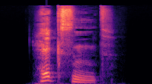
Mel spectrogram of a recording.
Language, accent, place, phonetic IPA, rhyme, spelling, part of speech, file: German, Germany, Berlin, [ˈhɛksn̩t], -ɛksn̩t, hexend, verb, De-hexend.ogg
- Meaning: present participle of hexen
